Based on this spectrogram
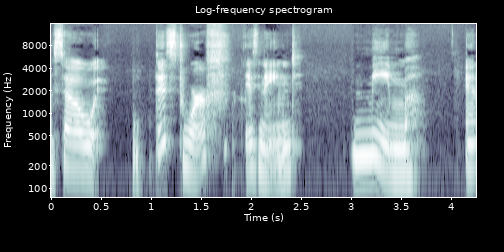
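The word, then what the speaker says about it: Mîm: And I might call him Mim because it is literally spelled M-I-M. But apparently it's supposed to be pronounced meme. But I just want to throw it out there. Could be Mim too.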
